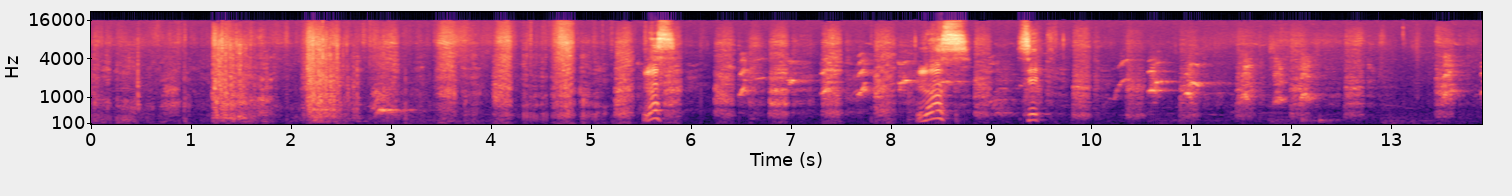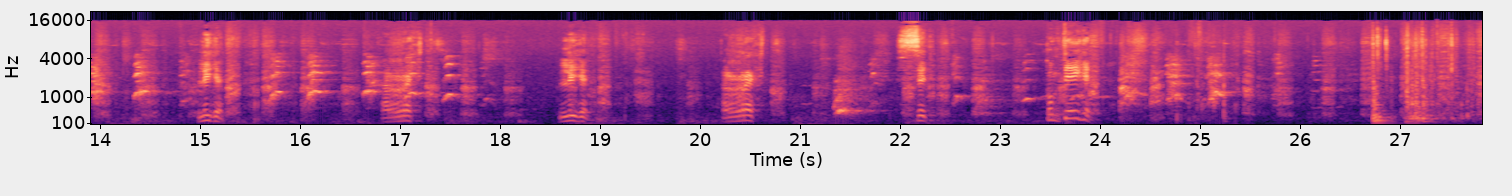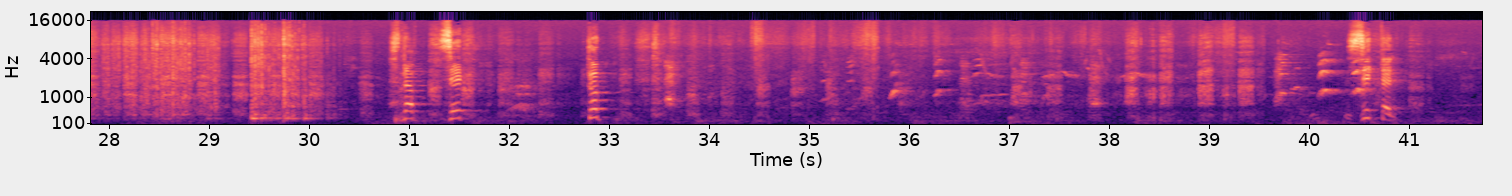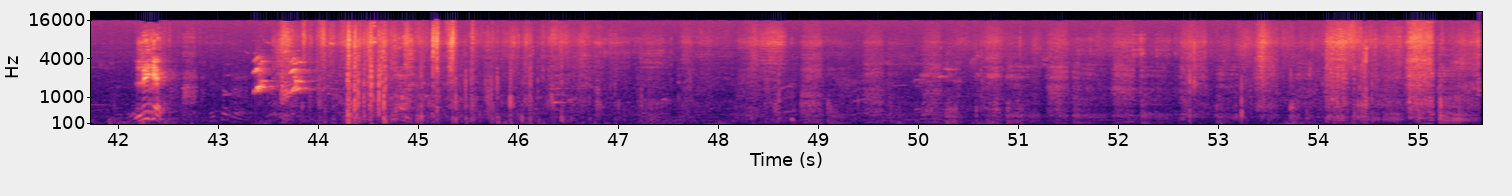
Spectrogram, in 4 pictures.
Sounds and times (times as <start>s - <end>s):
Bark: 2.8s - 3.3s, 6.5s - 8.4s, 9.0s - 9.4s, 10.6s - 12.4s, 13.5s - 15.0s, 15.7s - 17.7s, 21.4s - 21.9s, 24.0s - 26.0s, 32.0s - 32.3s, 33.6s - 33.8s, 43.4s - 44.0s.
